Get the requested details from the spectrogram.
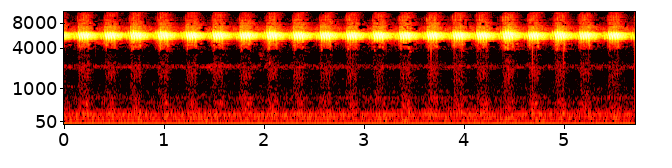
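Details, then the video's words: Clear, loud chirping of a two-spotted cricket, used to chase away rats; a steady series of high, ringing pulses about four per second, clean background with nothing else audible. "Suara Jangkrik Kalung Jernih"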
